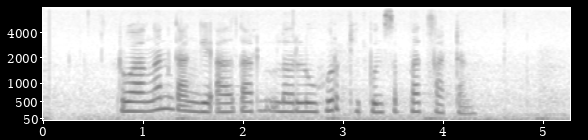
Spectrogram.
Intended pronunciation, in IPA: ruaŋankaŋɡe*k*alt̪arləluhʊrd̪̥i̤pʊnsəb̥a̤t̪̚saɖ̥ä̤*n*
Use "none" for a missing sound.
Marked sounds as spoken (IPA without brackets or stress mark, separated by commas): ʔ, ŋ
